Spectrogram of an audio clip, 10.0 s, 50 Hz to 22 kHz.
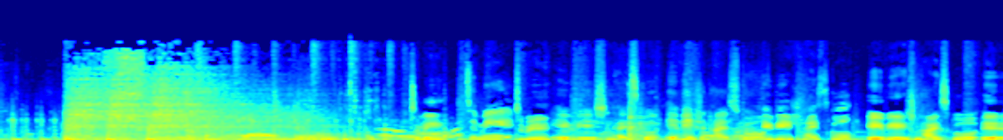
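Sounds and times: background music of held notes: 0:00.0 - 0:10.0.

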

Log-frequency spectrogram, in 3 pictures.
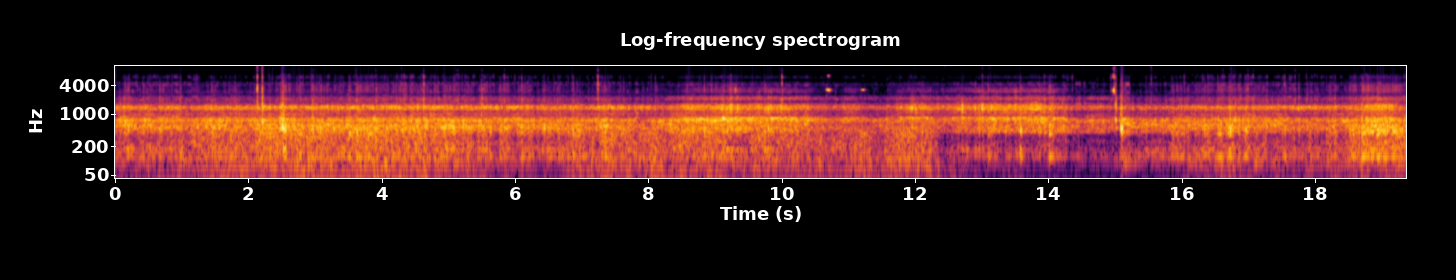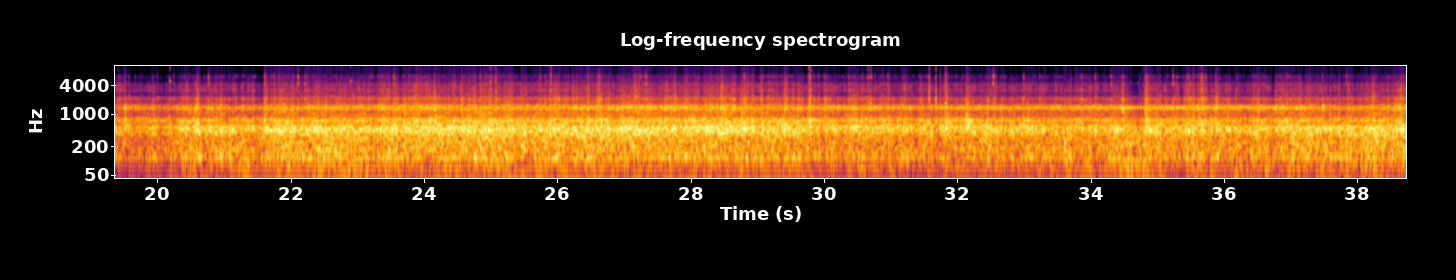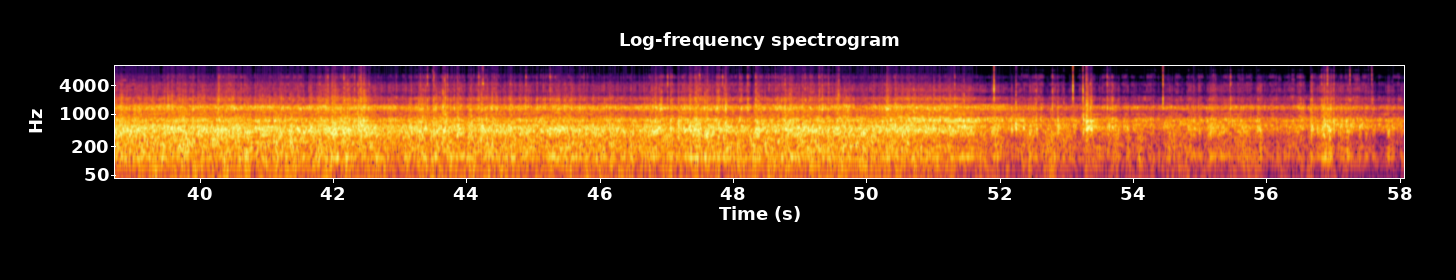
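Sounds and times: bike rattling over bumps: 0:00.0 - 0:58.0
bike tyre noise on dirt: 0:00.0 - 0:58.0
wind over microphone: 0:00.0 - 0:58.0.

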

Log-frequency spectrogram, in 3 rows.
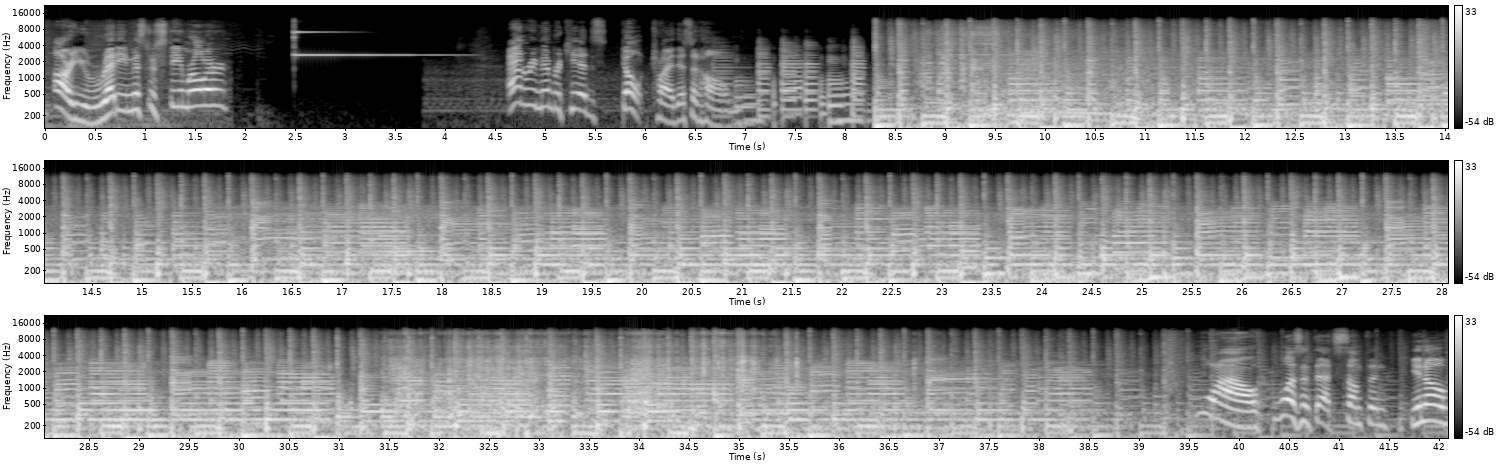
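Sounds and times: instrumental music with bass line: 0:06.8 - 0:42.0.

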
